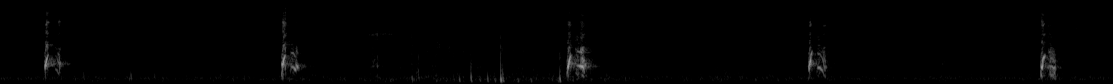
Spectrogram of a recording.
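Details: 14-day-old baby hiccuping after feeding: five brief, sharp hiccups about every two to three seconds, roughly 25 a minute, in a quiet room.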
